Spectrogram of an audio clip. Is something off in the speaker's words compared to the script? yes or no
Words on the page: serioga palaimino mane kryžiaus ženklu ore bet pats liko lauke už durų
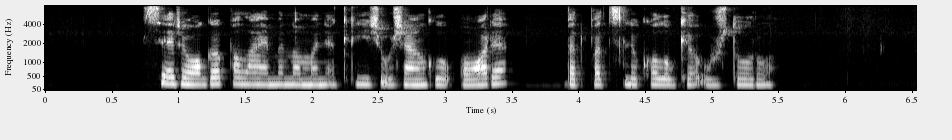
no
